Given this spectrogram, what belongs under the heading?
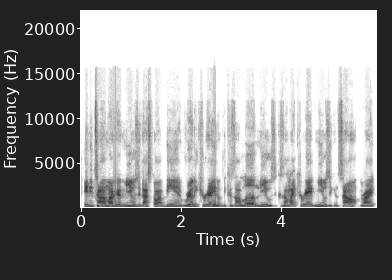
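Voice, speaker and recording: Young male host, high and piercingly bright tone, loose conversational storytelling with slang and repeated phrases. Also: normal speed. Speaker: show host, hair stylist. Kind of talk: casual motivational storytelling.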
